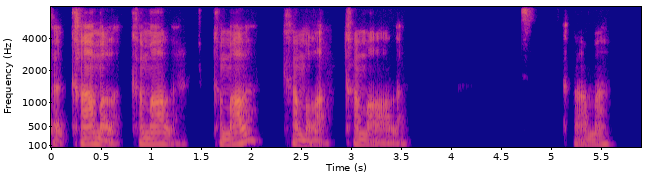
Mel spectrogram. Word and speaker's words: Kamala: out how to say her name uh it's pronounced a Kamala Kamala Kamala Kamala Kamala comma la Kamala Kamala that that Siri thing or Alexa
